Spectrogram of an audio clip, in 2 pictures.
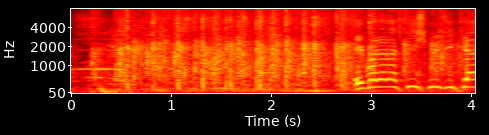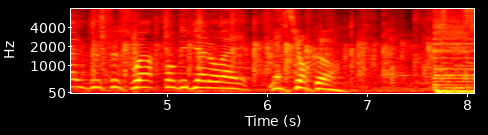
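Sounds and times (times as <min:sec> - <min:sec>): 
audience applause: 0:00.0 - 0:07.9
speech: 0:02.8 - 0:06.9.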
